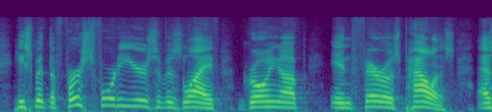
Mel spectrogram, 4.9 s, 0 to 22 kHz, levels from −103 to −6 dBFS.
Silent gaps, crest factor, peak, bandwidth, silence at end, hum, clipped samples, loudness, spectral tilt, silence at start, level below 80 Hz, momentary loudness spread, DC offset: none; 18 dB; -12 dBFS; 11.5 kHz; 0 s; none; under 0.1%; -30 LUFS; -5.5 dB/octave; 0.15 s; -56 dBFS; 7 LU; under 0.1%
